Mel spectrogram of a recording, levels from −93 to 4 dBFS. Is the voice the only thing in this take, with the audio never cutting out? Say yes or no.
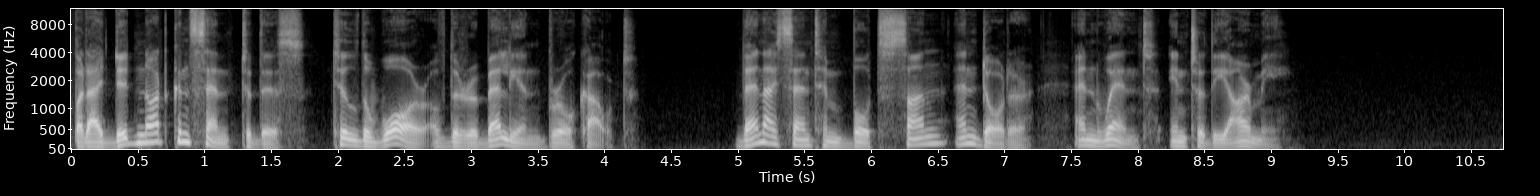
yes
